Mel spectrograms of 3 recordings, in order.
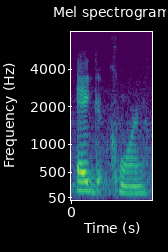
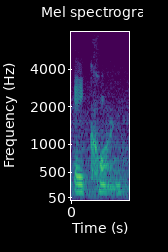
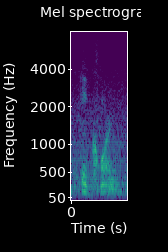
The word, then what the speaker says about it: acorn: is an acorn motif someone once made fun of the way I say that like I was saying egg corn like it's a fried egg um so I try to pronounce the hard C acorn acorn I don't know maybe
